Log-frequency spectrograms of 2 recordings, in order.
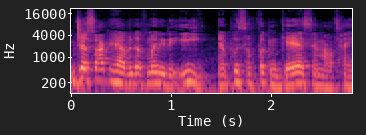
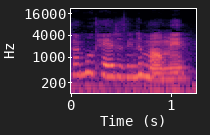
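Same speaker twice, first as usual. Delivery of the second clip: higher, teary voice trying to hold it together; tearful; 8 semitones higher, 4 dB quieter, faster than usual. Retold or imitated. Crying in front of the doctor, insisting she's okay through tears. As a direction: say you're fine while still crying. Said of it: "I'm in the doctor's office crying".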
